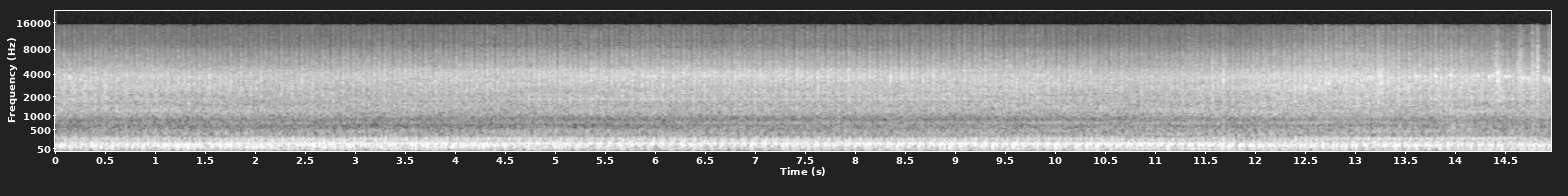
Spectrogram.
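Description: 1989 Isuzu Trooper RS engine idling steadily, warmed up after about fifteen minutes of running with its repaired radiator keeping the temperature normal.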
